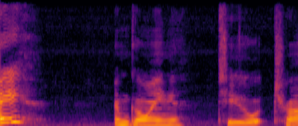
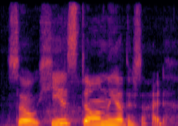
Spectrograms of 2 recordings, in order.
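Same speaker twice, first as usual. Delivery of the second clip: normal talking voice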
